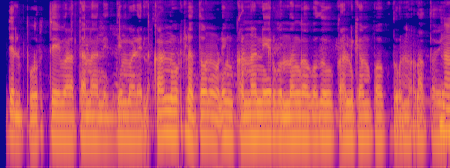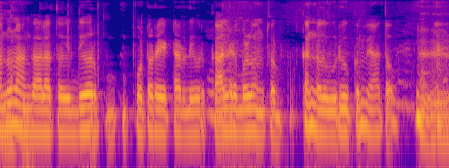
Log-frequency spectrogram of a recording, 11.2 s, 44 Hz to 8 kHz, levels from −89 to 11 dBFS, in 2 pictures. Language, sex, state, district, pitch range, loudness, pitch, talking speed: Kannada, male, Karnataka, Bijapur, 110-135 Hz, -17 LUFS, 120 Hz, 140 wpm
